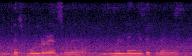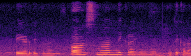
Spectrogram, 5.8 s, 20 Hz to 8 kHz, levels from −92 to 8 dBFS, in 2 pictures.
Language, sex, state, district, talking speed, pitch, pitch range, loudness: Hindi, female, Bihar, East Champaran, 190 wpm, 225 Hz, 200-255 Hz, -25 LUFS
